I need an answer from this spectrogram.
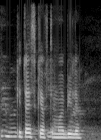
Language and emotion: Russian, neutral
